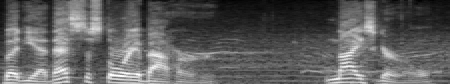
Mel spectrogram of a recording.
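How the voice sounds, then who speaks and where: On a low-quality recording with music and the clear engine noise of a driving video game behind him, a man rambles through a teasing rant. His voice runs on the low side, very animated yet unhurried. The folksy gaming host mocks others in put-on quoted voices.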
